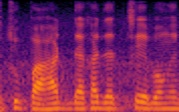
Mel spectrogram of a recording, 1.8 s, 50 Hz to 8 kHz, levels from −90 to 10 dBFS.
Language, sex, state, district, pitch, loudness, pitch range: Bengali, male, West Bengal, Jhargram, 150 Hz, -20 LUFS, 145-155 Hz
